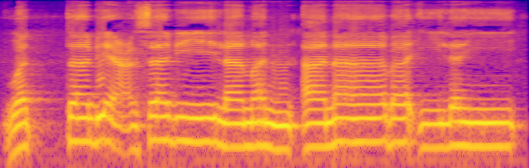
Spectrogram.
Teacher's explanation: Anaba tetap dibaca panjang 2 harokat.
